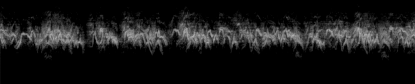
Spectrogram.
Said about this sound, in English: The house sparrow is native to Eurasia and North Africa. However, these birds were forced to adapt to many places around the world. They were brought to the U.S. by way of Brooklyn in 1851 to control pesky caterpillars.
